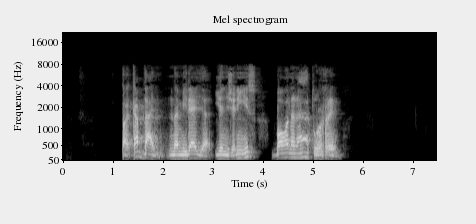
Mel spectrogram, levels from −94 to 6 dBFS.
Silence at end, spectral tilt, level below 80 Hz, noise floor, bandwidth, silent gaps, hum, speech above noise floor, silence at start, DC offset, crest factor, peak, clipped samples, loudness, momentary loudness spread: 2 s; -6 dB/octave; -58 dBFS; -76 dBFS; 7.8 kHz; none; none; 59 dB; 1.2 s; under 0.1%; 18 dB; -2 dBFS; under 0.1%; -17 LUFS; 9 LU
